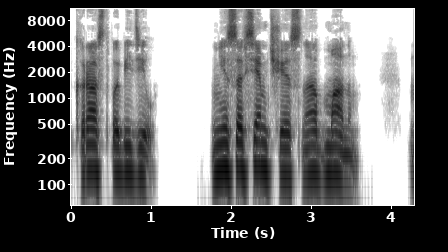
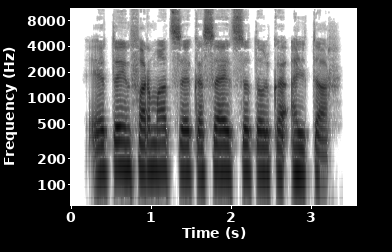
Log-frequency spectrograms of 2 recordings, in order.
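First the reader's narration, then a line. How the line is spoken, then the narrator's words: Muffled reply. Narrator (Russian): глухо ответил Арденвейн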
